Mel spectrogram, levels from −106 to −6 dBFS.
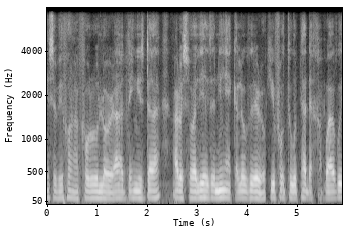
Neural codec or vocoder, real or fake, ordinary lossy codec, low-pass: codec, 16 kHz in and 24 kHz out, 0.8 kbps, FocalCodec, streaming, 65536 codes; fake; none; 7.2 kHz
